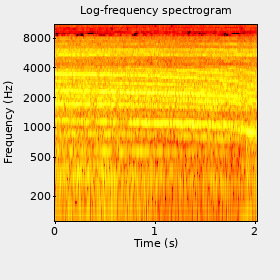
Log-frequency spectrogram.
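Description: A male Burrakatha singer holding one long, high sung note into a microphone, amplified, the pitch dipping near the end.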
